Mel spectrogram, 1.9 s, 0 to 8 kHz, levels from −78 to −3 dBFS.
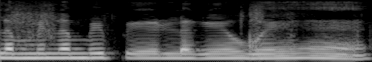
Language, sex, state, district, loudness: Hindi, female, Bihar, Begusarai, -25 LUFS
